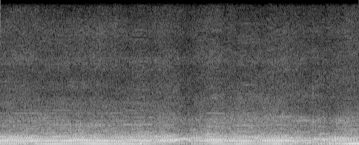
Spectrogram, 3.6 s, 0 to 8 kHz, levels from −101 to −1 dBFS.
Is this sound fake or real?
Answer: fake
